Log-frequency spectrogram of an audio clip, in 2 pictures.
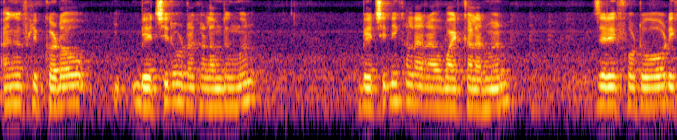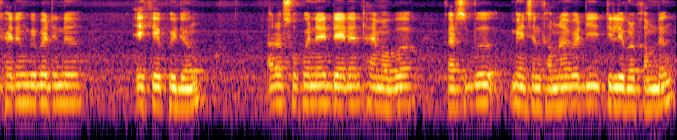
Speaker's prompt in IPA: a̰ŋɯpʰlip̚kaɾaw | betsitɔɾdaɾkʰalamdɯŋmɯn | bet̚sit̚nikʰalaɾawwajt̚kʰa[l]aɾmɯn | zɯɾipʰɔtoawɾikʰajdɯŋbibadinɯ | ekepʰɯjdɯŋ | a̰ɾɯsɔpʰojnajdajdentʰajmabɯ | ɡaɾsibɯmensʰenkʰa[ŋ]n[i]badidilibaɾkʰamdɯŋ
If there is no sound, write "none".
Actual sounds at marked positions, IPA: l, m, a

